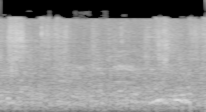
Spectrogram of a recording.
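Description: Low cooing bird call, a short one about one and a half seconds in, over a steady background hiss.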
